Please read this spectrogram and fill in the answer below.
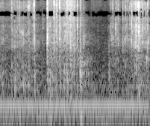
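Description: Plastic food packaging crinkling and rustling as grocery packets are handled, in a few short bursts about halfway through and again near the end.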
